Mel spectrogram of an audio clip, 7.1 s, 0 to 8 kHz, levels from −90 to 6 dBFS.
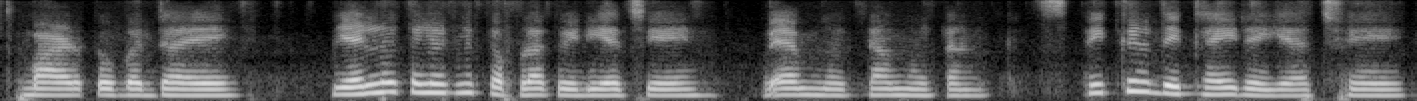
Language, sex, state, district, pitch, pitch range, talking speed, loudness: Gujarati, female, Gujarat, Valsad, 185 Hz, 180-205 Hz, 125 wpm, -15 LUFS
